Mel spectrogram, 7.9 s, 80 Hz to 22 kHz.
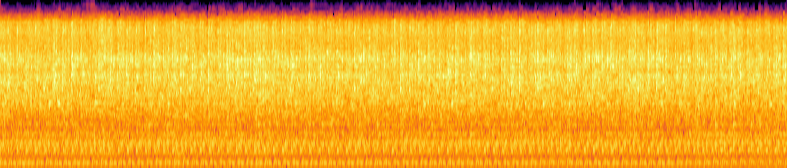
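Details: Cadillac 390 V8 started after 8 years sitting, still cold and untuned: smooth, even burble at a fast-ish steady idle, no misses or knocks. Water pump leaking, accelerator pump boot chewed. Slightly high cold idle.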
